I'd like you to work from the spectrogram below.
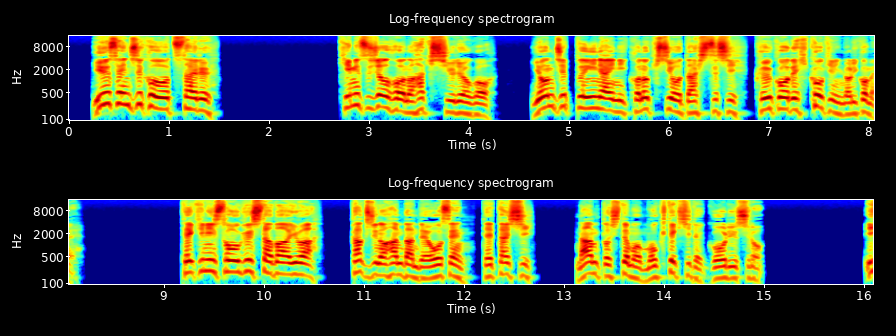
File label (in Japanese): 軍の上官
